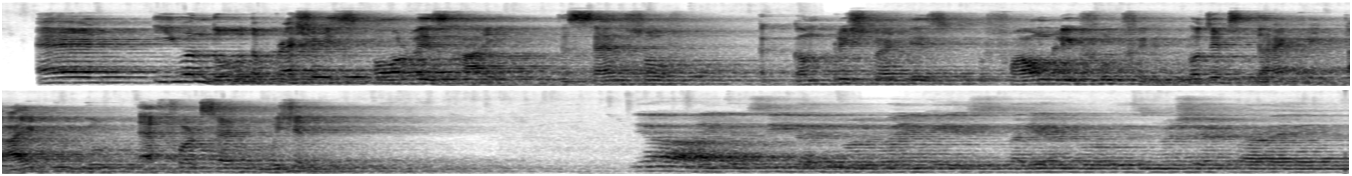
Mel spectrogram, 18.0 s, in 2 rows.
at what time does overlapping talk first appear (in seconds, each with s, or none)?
none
